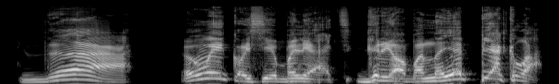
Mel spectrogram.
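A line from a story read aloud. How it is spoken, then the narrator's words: Joyful yelling, laughing. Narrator (Russian): Радостно орал Тибальд и ржал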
